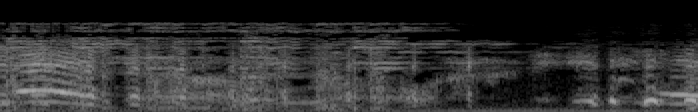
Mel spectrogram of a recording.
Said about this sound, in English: Well, this ain't no alarm clock. What is it, then? Well, this here, sir, is a dinner gong. What? A dinner gong. It don't even work like no alarm clock.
